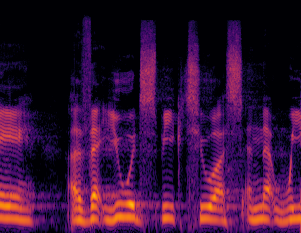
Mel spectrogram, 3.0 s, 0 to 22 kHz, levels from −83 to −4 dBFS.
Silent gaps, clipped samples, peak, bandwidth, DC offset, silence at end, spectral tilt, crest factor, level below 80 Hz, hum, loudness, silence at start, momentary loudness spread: none; under 0.1%; -12 dBFS; 16.5 kHz; under 0.1%; 0 s; -5 dB/octave; 18 dB; -68 dBFS; none; -30 LUFS; 0 s; 7 LU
